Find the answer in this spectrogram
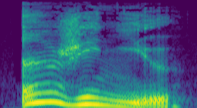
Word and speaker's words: ingénieux: Ingénieux. Final X not pronounced, so I-E-U, I-E, nieux.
